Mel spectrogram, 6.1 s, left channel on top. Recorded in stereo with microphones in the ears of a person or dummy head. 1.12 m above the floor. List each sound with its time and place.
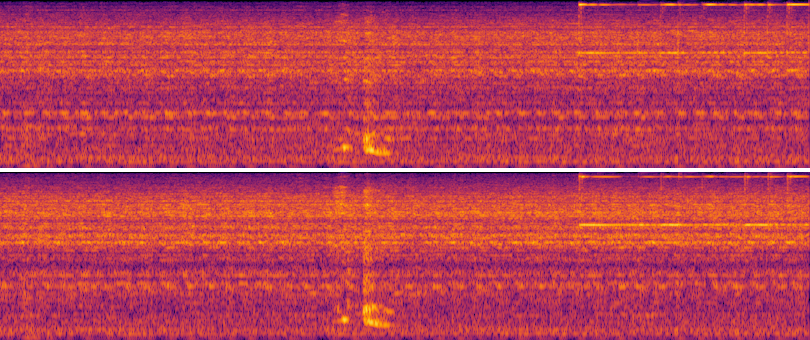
0.0 s an engine running: 10° right (ahead or behind), 1.7 m
2.5 s throat clearing: 35° right (ahead or behind), 1.2 m
4.3 s a bell: 35° left (ahead or behind), 3 m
